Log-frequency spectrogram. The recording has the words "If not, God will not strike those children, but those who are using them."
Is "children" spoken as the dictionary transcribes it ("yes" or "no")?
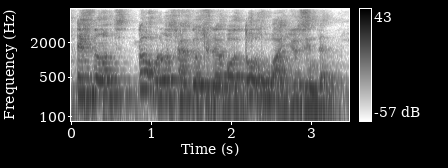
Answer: no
